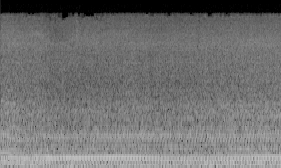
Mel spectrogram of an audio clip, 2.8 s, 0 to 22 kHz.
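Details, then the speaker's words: Mercedes-Benz E55 AMG W210 with a Kleemann supercharger and a misfire problem, ESP off, manual mode, revs built gradually to 5,000–5,500 rpm without limp mode: a smooth rising supercharger whine over the V8 roar, normal. "hear the supercharger winding a bit five 5 and half th000 strange it doesn't usually allow me to do that"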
